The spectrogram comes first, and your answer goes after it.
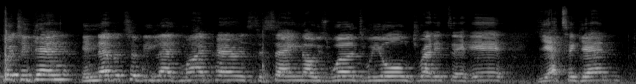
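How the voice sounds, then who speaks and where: A man talks at a high pitch with monotone, flat intonation amid noticeable background noise. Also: moderate pace. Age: 30s. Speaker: spoken word poet. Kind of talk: performance poetry reading. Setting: live venue.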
